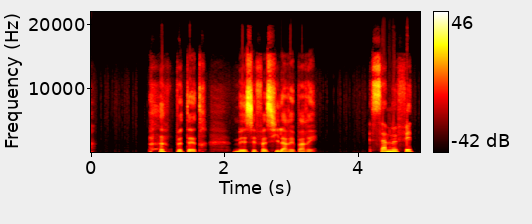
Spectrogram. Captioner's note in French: rire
